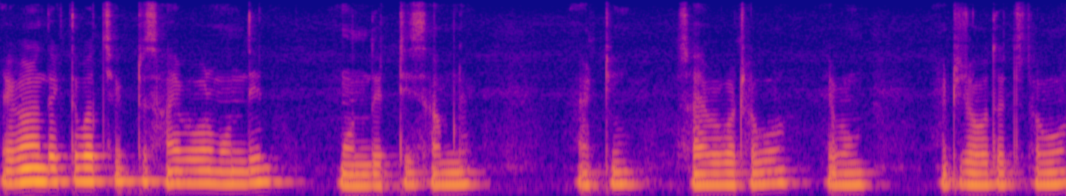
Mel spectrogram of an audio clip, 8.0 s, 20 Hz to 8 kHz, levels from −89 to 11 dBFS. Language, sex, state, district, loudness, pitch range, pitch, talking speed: Bengali, male, West Bengal, Paschim Medinipur, -21 LUFS, 135-160 Hz, 140 Hz, 135 wpm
